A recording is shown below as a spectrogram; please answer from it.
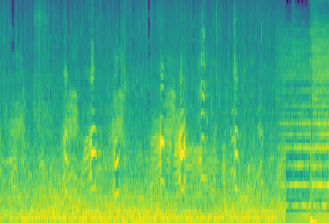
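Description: A large flock of waterfowl on open water calling, many short honking calls overlapping one another over a steady low background rumble.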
